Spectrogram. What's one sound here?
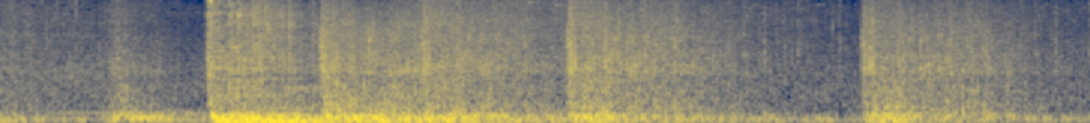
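Ice crystals crack and shatter with loud bursts.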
